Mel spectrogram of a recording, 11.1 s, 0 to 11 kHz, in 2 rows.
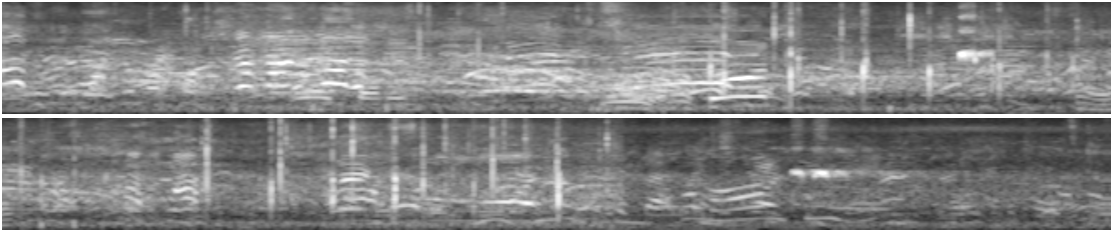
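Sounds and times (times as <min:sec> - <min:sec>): voices shouting and calling: 0:00.0 - 0:11.0.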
